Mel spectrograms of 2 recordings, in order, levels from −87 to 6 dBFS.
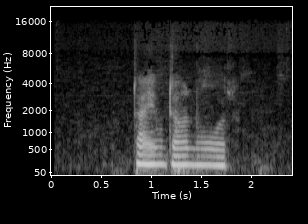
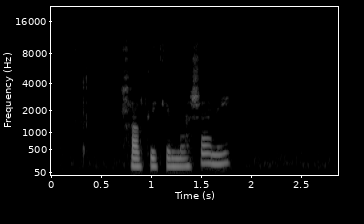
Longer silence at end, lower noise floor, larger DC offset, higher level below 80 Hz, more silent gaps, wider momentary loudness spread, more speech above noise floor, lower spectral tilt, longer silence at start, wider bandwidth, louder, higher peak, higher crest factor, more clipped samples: second, 0.65 s vs 1.1 s; second, -56 dBFS vs -83 dBFS; neither; first, -46 dBFS vs under -90 dBFS; neither; second, 7 LU vs 11 LU; about the same, 36 dB vs 34 dB; about the same, -7.5 dB/octave vs -6.5 dB/octave; about the same, 0.8 s vs 0.7 s; first, 15 kHz vs 11 kHz; first, -21 LUFS vs -50 LUFS; first, -6 dBFS vs -30 dBFS; second, 16 dB vs 24 dB; neither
